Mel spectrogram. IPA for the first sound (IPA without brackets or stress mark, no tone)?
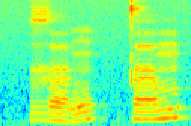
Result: ɣ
